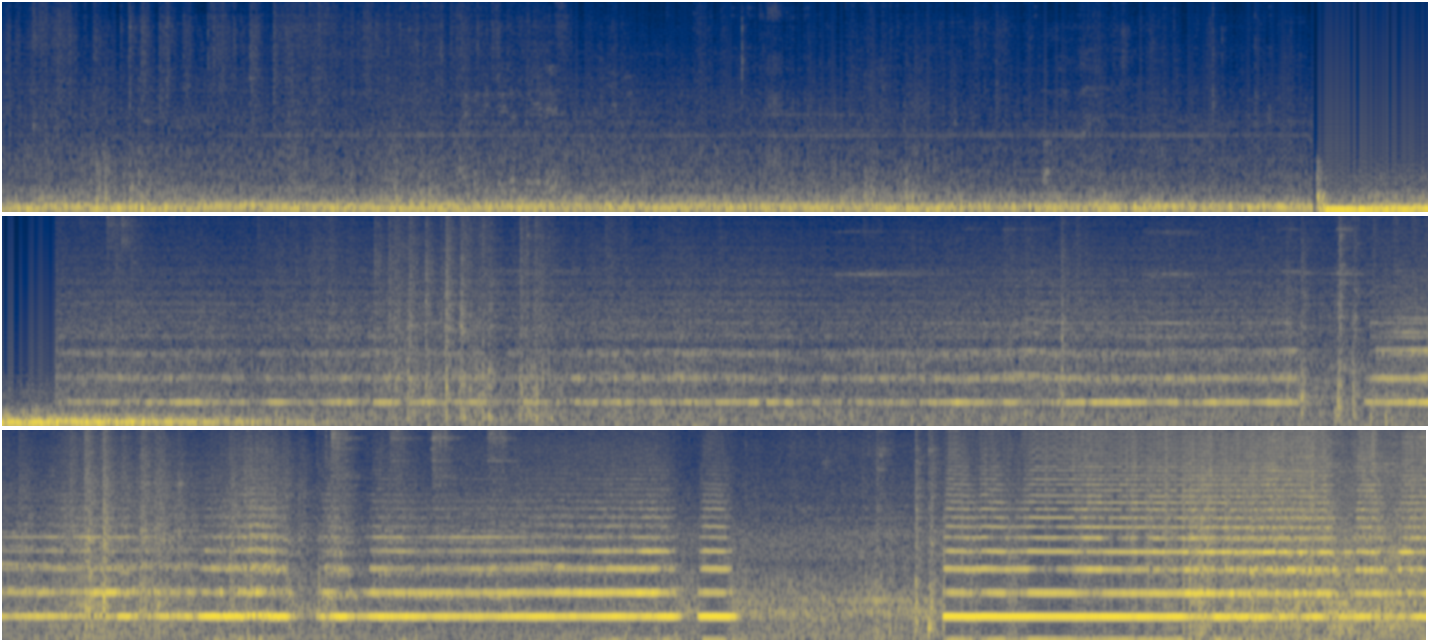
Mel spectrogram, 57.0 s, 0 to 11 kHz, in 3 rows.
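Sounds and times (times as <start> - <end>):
locomotive air horn blasts: 19.8 - 36.4, 37.2 - 47.9, 50.6 - 57.0.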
